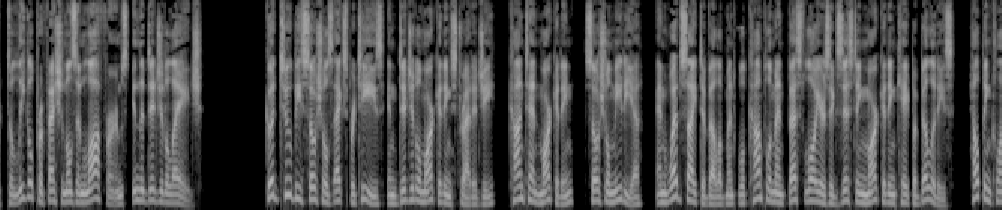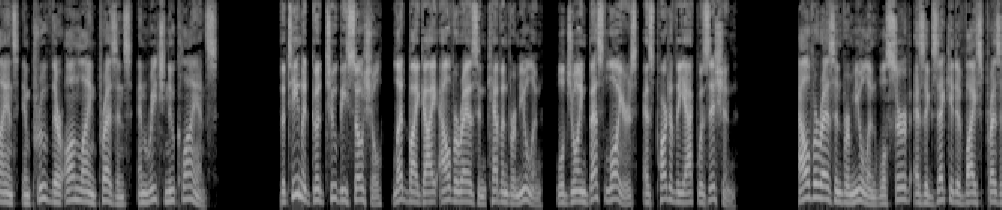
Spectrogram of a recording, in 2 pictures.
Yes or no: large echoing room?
no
